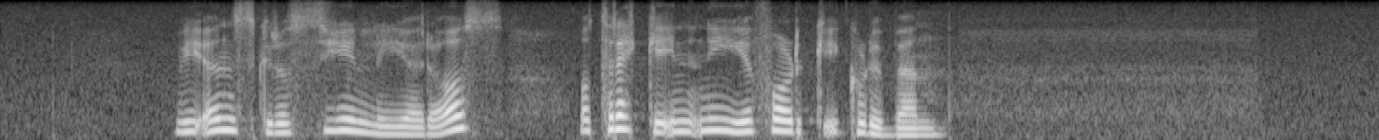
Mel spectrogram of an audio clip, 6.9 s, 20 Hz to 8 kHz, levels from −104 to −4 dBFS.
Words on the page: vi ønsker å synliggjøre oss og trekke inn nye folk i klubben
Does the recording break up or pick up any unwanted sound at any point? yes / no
no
